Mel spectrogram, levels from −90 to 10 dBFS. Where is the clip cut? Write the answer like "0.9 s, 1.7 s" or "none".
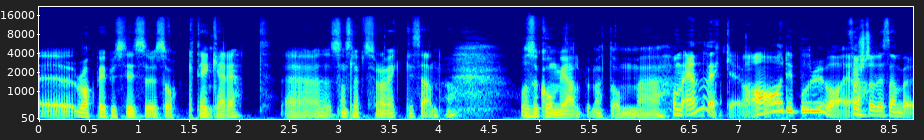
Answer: none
